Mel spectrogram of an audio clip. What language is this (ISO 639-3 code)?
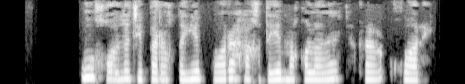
uzb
